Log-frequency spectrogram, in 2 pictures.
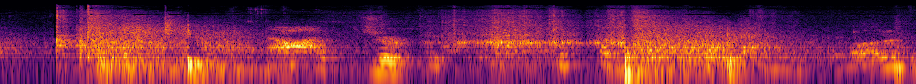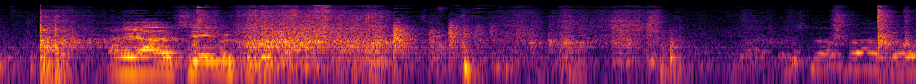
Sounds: Speech

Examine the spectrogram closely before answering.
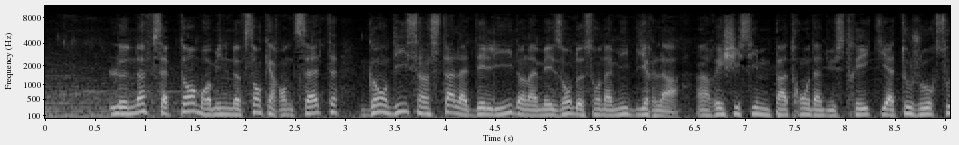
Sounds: Speech

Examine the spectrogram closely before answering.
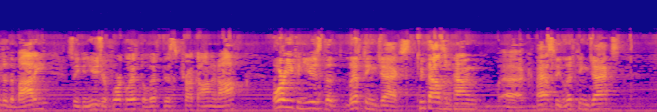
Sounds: Speech

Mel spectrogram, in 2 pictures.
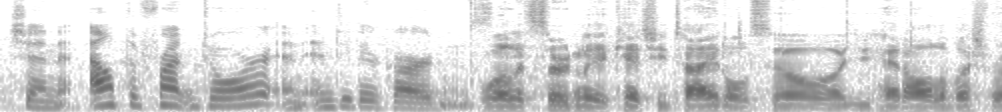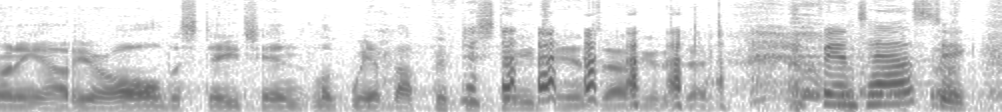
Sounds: Speech

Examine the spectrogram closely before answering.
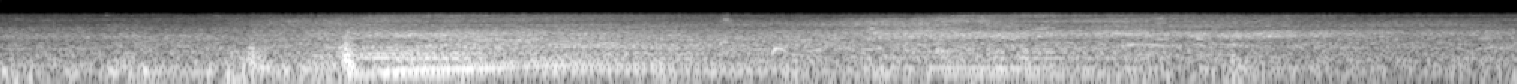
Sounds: Speech, outside, urban or man-made

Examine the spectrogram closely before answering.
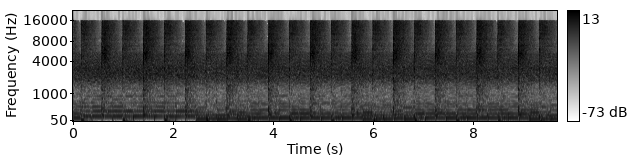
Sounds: Music

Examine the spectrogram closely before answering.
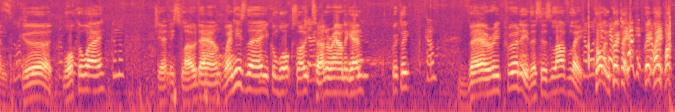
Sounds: Dog, Speech, Animal, Domestic animals

